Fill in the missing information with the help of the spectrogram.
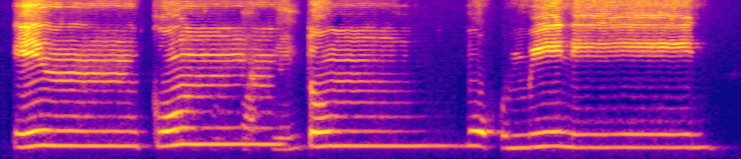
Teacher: मीम के बाद मीम आ रहा है लिहाजा यहां पर भी गुना होगा इदगाम बिल गुना होगा · ان نون ساکن کے بعد کاف ہے لہٰذا اخفا ہوگا · میم کے بعد میم کا ادغام ہو رہا ہے، ادغام شفوی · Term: इदगाम शफवी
